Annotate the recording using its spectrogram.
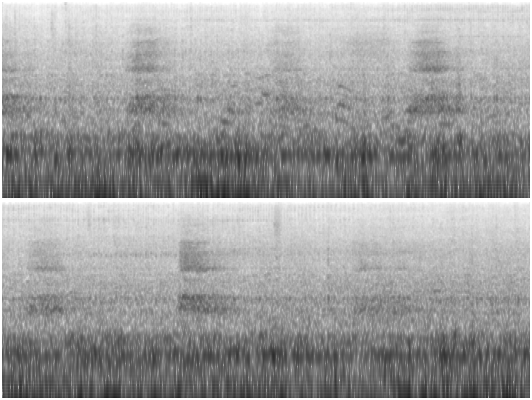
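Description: Wind and road rumble on the microphone of a camera riding along on a bicycle, steady throughout, with a softer sound repeating about every second and a half.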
